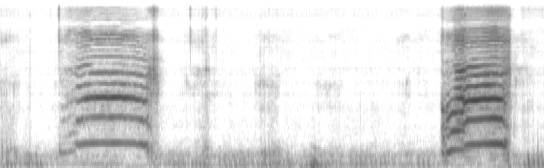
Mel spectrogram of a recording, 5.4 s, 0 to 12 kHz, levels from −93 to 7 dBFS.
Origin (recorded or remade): remade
